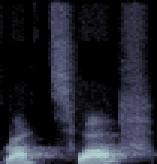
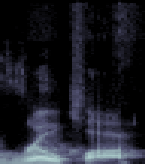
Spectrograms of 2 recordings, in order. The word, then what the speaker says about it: Wrocław: vlogs, I have one on a town called Wrocław, and it took me like a couple days to learn how to pronounce it correctly. But in English, it looks like it's called Wrocław, phonetically speaking, but it's not.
